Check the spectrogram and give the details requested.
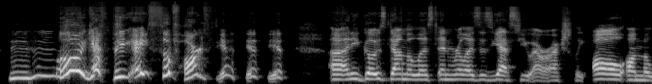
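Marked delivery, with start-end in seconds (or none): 0.0-2.8 high, dotty humming and muttering; Mad Hatter voice. Acted. Mad Hatter checking his guest list, high and scatterbrained. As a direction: pore over a list in a high character voice. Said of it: "he goes and grabs a clipboard".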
